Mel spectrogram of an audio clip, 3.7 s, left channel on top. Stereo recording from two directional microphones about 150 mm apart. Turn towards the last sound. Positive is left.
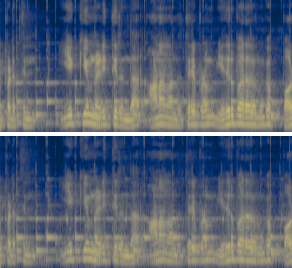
turn(degrees=20)  # may be behind; listen again after turning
